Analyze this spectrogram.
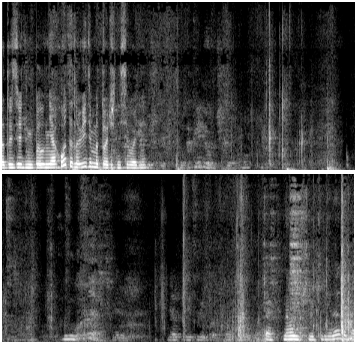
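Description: A paper bag rustles as a cat noses into it.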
